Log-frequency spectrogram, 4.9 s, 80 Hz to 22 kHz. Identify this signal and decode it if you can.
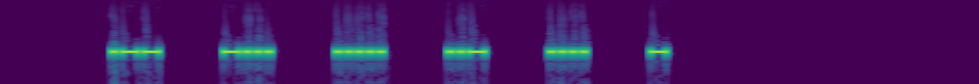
Morse code, heard as a keyed tone, about 46 wpm, spaced as for 21 wpm, 700 Hz. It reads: WB5UHT
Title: USA Call Signs - 6 Characters - 4x Character Spacing - 45wpm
